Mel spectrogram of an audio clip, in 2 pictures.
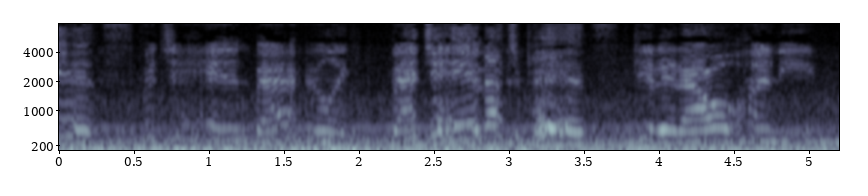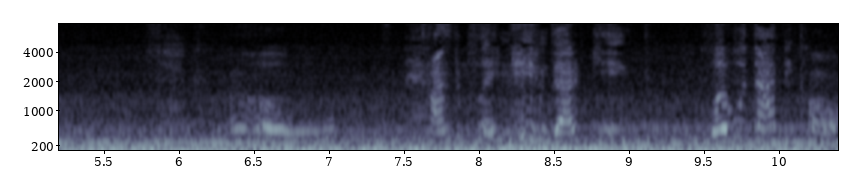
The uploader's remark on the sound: Car Noise.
